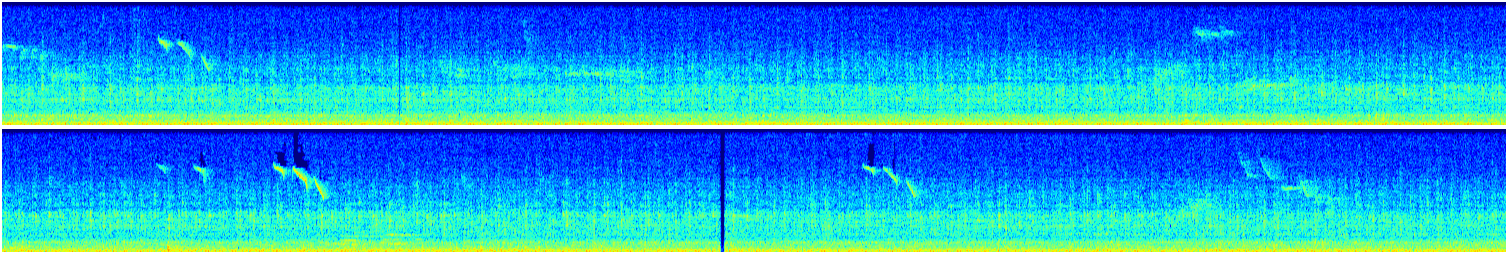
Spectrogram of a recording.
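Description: A steady low buzz with a fast rattle in it, under a handful of short, high, falling chirps from small birds, a few seconds apart.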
